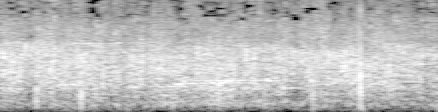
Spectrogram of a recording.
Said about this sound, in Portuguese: Temos que aplaudir agora. Prepara o aplauso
